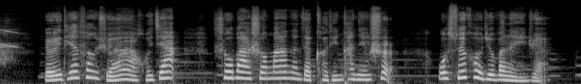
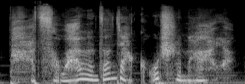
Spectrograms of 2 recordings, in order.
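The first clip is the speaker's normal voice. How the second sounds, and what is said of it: Whispered quiet line. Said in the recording (Chinese): “在瘦妈耳边小声说了一句”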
